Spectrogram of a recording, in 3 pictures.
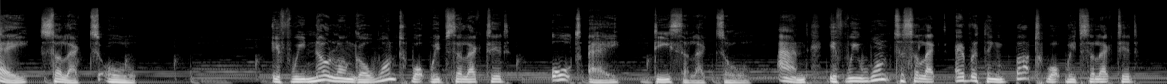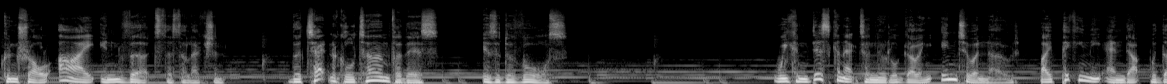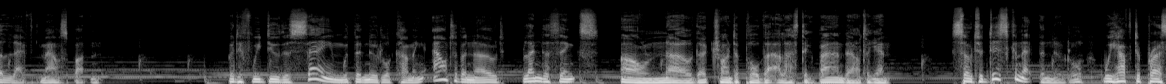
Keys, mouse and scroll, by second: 1.5 a, 5.9 alt+a, 9.1 click, 12.4 ctrl+i, 17.9 middle click, 20.8 alt+a, 23.9 click, 28.3 click, 32.8 Escape.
